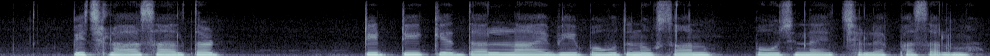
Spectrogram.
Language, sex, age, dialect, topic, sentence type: Maithili, female, 18-24, Angika, agriculture, statement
